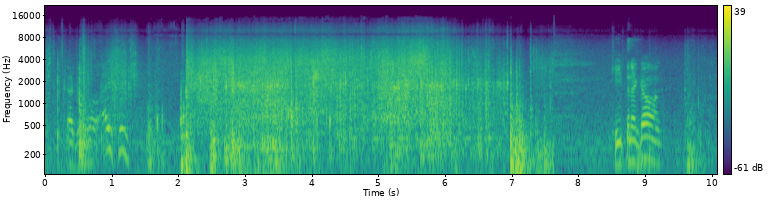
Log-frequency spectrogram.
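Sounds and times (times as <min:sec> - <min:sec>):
ice pieces clattering into box: 0:02.3 - 0:07.0.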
